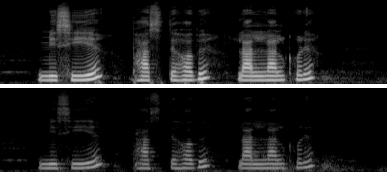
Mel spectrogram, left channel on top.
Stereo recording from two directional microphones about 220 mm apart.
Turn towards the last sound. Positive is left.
turn(degrees=40)  # may be behind; listen again after turning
